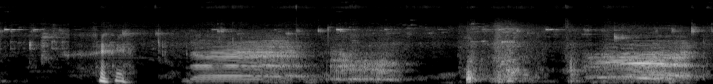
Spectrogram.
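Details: Separated calf crying for its mother on a cattle farm, penned apart from her: a steady moo of about a second, then a longer rising cry, with a brief sharp sound between.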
